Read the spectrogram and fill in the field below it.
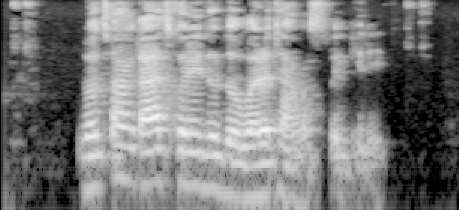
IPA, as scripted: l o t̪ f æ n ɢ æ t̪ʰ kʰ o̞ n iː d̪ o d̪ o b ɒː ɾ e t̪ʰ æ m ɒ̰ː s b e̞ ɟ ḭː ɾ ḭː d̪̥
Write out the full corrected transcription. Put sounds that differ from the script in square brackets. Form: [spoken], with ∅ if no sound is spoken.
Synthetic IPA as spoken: l o t̪ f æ n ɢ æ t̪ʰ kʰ o̞ n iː d̪ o d̪ o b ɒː ɾ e t̪ʰ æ m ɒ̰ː s b e̞ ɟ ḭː ɾ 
